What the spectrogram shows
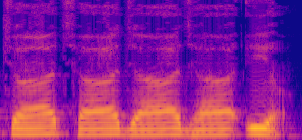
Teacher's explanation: य और तालब श का उच्चारण तालू से होता है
